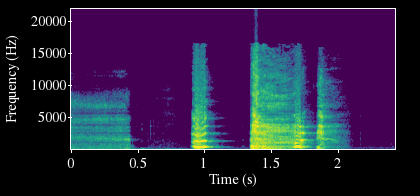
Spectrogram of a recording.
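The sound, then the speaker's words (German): A wet, sputtering cough from someone who nearly choked on saliva: a breathy rasp, then three sharp, loud coughs in quick succession, the middle one longest, with a gurgly, saliva-filled edge as the saliva is coughed back up. No talking. “Ja, ich habe gemerkt, dass ich kurz davor bin, mich zu verschlucken und habe es noch versucht aufzuhalten.”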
